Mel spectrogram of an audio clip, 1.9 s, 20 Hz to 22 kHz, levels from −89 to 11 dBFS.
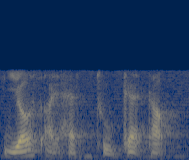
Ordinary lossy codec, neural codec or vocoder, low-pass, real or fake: none; none; 3.6 kHz; real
